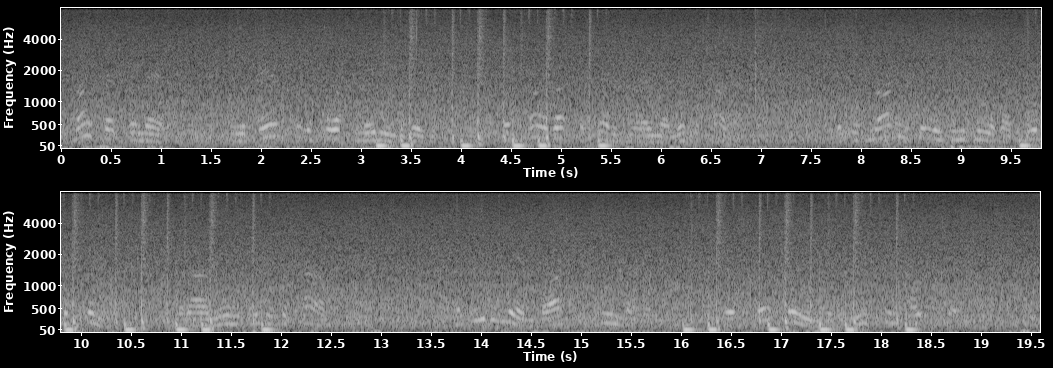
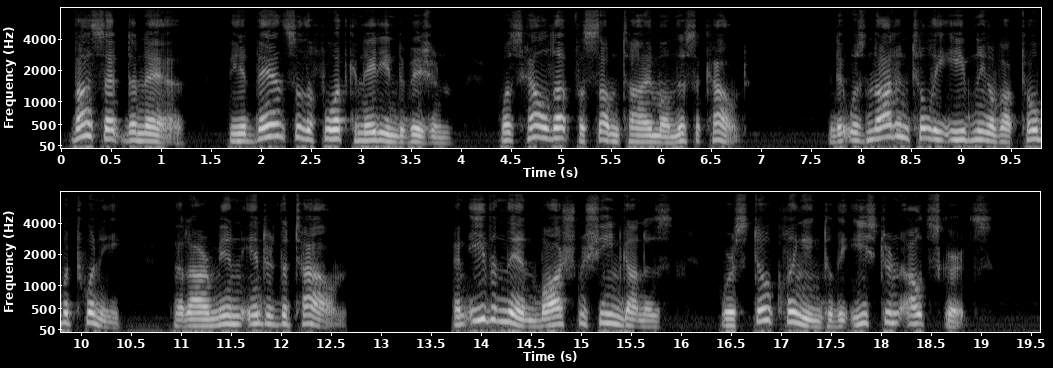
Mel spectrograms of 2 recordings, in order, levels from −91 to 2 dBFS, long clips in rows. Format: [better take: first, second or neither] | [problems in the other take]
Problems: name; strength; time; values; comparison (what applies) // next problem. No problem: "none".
second | background sound (Drum kit + Stream); 4 dB above the speech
